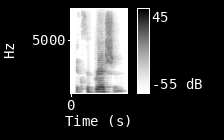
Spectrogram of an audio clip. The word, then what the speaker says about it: expression: express express تعبير expression ال S-S-I-O-N تنطق شن expression معبر expressive expressive يلهم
